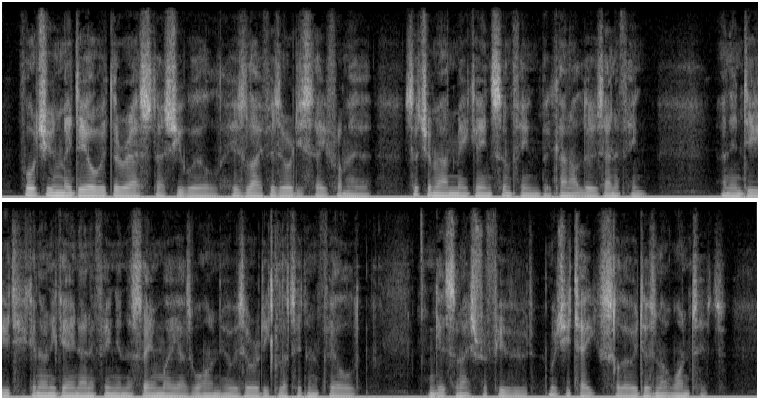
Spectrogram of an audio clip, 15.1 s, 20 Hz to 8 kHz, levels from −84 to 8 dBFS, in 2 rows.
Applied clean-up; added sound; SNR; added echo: none; none; none; none.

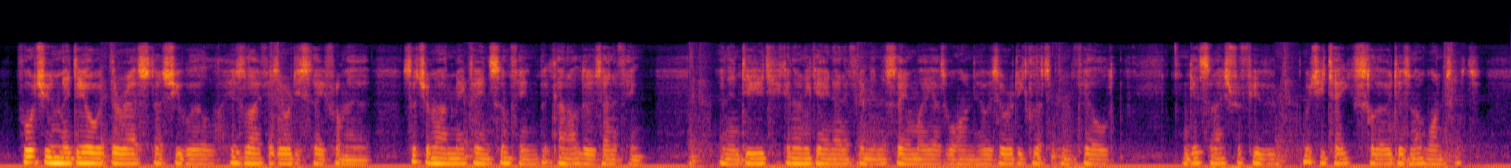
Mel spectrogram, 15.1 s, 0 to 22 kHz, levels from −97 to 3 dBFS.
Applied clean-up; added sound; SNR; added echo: neural separator model SepFormer DNS4.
